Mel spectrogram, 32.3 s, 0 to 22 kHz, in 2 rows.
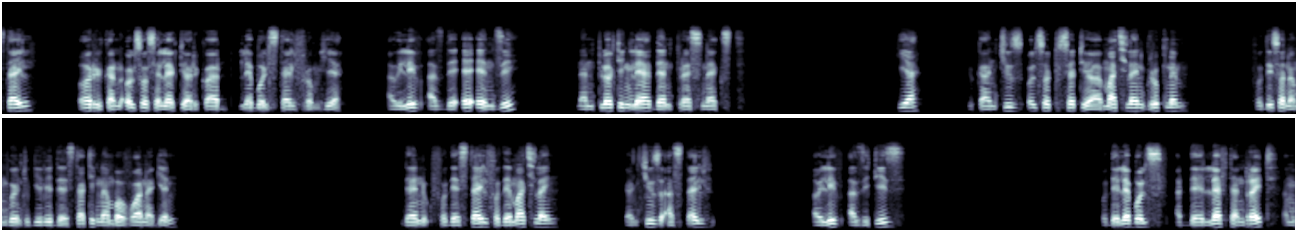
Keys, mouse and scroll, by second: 8.8 click, 17.0 typing.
